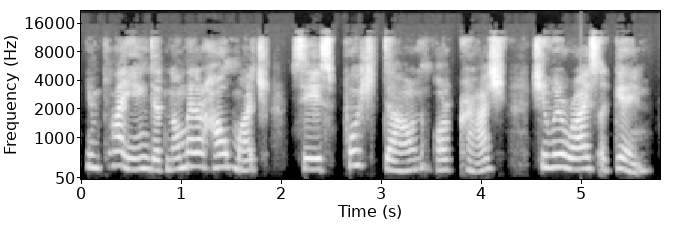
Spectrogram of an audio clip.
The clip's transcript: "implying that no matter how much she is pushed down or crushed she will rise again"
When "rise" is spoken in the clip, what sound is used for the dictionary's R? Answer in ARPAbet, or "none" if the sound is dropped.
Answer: R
